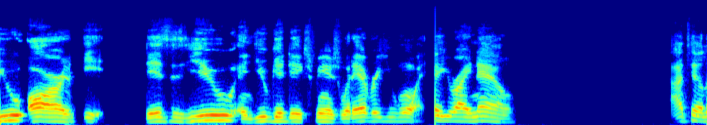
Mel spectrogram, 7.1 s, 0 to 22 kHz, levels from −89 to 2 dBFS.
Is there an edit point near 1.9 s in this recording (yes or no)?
no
